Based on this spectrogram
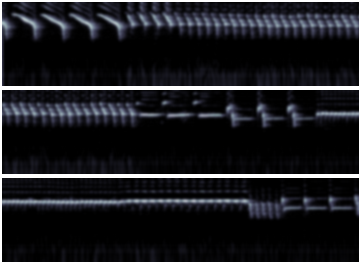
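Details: Song of a Spanish timbrado canary: a few sharp downward sweeps open into a long rolling trill, then clipped separate notes and a sustained, evenly pulsing metallic roll that rises slightly before ending in short notes.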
